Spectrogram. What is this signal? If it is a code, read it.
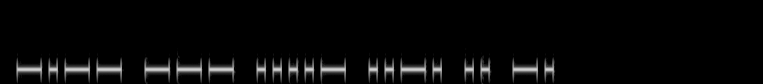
Morse code, heard as a keyed tone, about 15 wpm, 700 Hz. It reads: YO4FIN
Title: DXCC-100 Call Signs - 6 Characters - 15wpm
